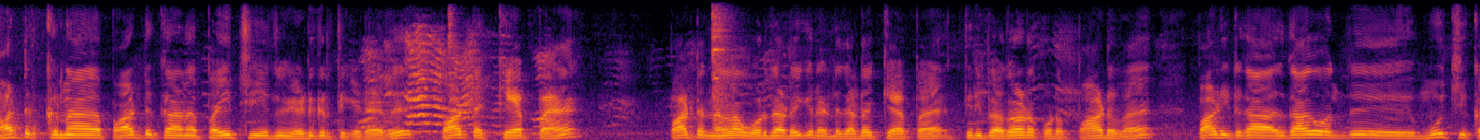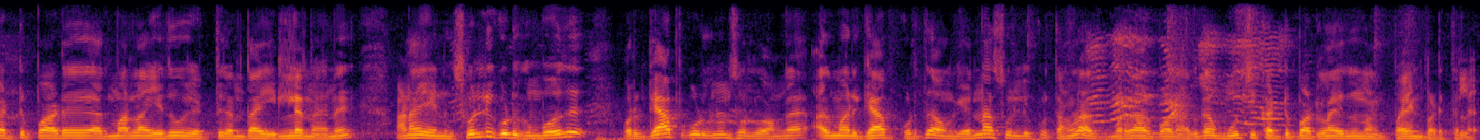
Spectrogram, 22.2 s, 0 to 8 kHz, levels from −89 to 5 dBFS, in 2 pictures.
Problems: continuous background conversations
